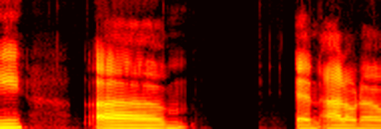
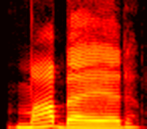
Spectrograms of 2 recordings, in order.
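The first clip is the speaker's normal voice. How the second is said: ordinary delivery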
